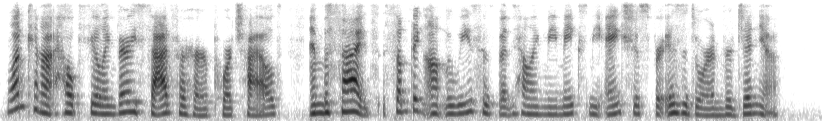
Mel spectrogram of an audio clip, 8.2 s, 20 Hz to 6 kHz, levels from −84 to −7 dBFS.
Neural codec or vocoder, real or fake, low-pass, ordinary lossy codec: none; real; 5.4 kHz; Opus, 16 kbps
